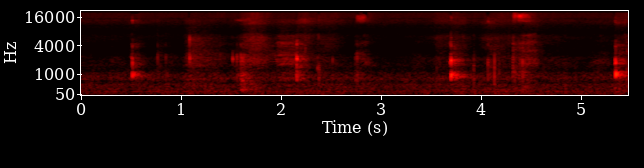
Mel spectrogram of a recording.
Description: Two month baby get hiccup.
